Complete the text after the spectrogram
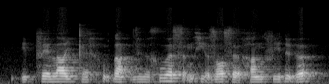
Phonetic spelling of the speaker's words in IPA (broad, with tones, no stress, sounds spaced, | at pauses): ʔ i˨˩ p̚ f e˧ l a˧ j t̪ ɛ̤˨˩ h ṵ˧˨ ɗ a˨˩ k̚ z ɨ̤˨˩ ə̯ x u˧ ə̯ s ə̰˧˥ m x ḭ˧˨ ə̯ z ɔ˧ s əː˧˩ h a˧ n f i˨˦ ɗ ɨ̰˧˥ ə̯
